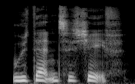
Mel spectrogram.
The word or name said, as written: uddannelseschef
